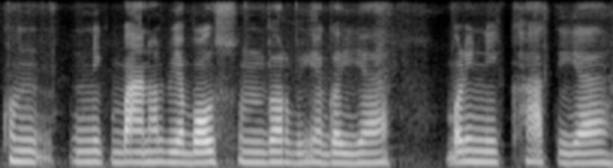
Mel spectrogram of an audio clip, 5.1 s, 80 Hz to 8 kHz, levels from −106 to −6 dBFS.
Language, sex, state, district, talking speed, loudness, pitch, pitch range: Hindi, female, Uttar Pradesh, Gorakhpur, 115 wpm, -28 LUFS, 185 Hz, 175-190 Hz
